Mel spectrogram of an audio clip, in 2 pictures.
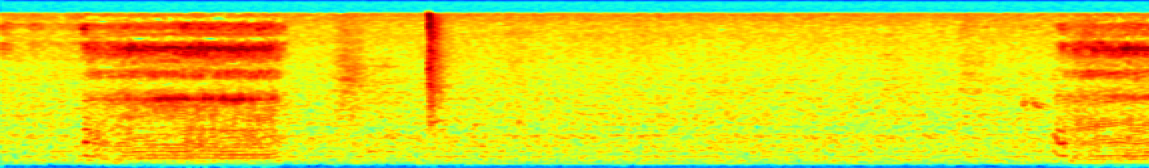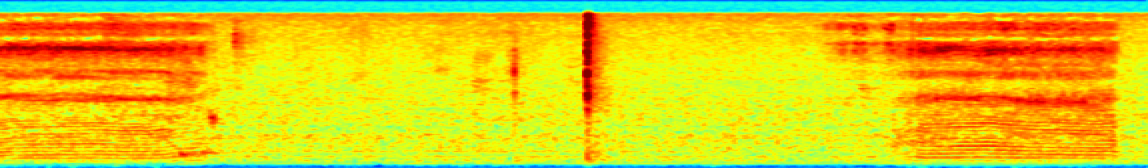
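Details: A sleeping pug gives loud, buzzy snores about every six seconds with quiet pauses between: steady, continuous snoring.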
